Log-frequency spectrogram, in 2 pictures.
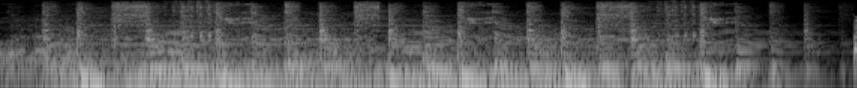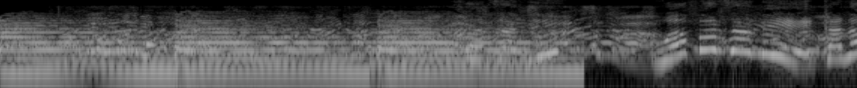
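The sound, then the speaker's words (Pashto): A school bell rings for recess: steady, sustained ringing tones follow a loud stretch of music, then fade as voices come in near the end. “دا مې ځکه وویل چې د تفریح زنګ دې وانه ولیده هدې ټولې نجونې ووتلې”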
